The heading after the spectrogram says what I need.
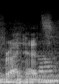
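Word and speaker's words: Friedhats: It is pronounced Fried Hats.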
